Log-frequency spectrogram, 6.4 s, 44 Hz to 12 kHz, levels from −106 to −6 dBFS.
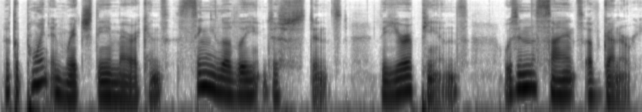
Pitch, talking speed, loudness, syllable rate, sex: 115 Hz, 160 wpm, -20 LUFS, 5.5 syllables/s, male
